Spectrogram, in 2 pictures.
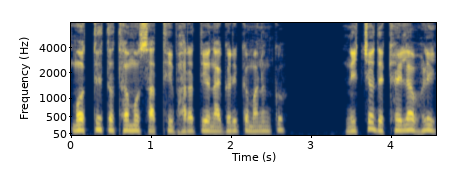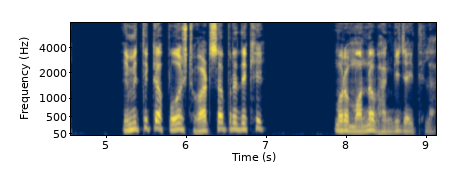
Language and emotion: Odia, sad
